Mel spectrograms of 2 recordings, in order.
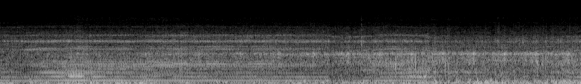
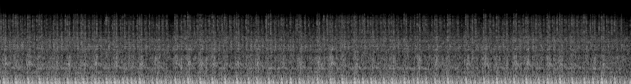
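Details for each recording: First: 1980 Yamaha QT50 two-stroke moped on its test ride after eight years off and many new parts: crisp, even buzz holding steady with some wind noise, quiet, no misses. Normal running. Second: 1980 Yamaha QT50 two-stroke moped, first start in eight years, on premix fuel: holds a fast, even buzz at what should be idle, still revving high with the air mixture screw all the way in and the idle screw backed out. A sticking throttle cable holds the revs up; the cable was replaced.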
